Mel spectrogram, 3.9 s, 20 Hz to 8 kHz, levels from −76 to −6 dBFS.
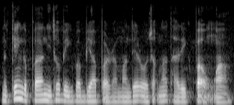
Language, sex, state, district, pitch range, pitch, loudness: Garo, male, Meghalaya, West Garo Hills, 95-110 Hz, 100 Hz, -23 LUFS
